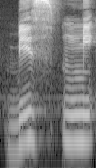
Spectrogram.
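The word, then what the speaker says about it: بِسْمِ: memantul di situ ya itu tadi lidahnya ke atas bis bis nah lembut ya Bismi Nah baru dilepas B samaan dengan pengucapan huruf mim Bismillahi Bismillahirrahmanirrahim nah kemudian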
